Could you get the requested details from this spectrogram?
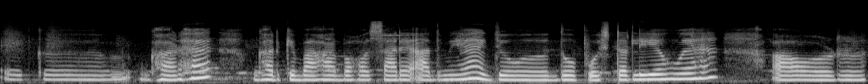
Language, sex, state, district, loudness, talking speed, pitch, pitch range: Hindi, male, Bihar, West Champaran, -14 LUFS, 115 wpm, 215 Hz, 205-230 Hz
